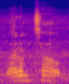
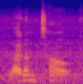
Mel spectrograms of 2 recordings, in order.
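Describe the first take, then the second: No difference in how they are said.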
